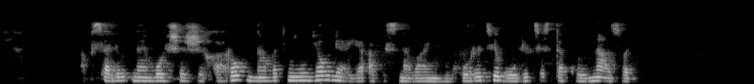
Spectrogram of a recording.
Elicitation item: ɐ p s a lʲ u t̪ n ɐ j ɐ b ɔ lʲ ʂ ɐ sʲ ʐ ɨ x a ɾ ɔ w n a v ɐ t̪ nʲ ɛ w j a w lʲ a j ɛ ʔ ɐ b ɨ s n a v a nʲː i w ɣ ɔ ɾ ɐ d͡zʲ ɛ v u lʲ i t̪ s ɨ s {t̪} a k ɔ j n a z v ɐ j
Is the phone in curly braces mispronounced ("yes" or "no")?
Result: no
